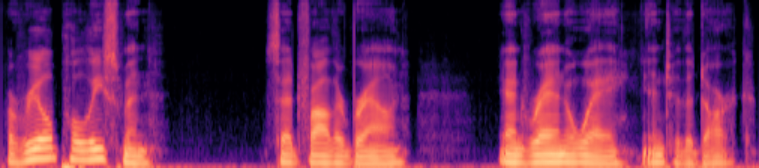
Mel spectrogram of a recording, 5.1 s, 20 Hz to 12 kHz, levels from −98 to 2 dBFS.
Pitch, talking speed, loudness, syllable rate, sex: 110 Hz, 140 wpm, -18 LUFS, 4.8 syllables/s, male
